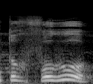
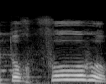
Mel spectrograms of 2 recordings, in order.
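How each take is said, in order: First: Tuhfuhu with a short quick 'fu'; dropped waw. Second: Tuhfuhu higher, with 'fuu' held long; long waw. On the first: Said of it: "Jangan menghilangkan huruf wawnya". (tuhfuhu dengan 'fu' pendek) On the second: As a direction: stretch the middle of tuhfuhu. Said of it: "maka dibaca panjang". (tuhfuhu dengan 'fu' panjang) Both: Shown as a demonstration.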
